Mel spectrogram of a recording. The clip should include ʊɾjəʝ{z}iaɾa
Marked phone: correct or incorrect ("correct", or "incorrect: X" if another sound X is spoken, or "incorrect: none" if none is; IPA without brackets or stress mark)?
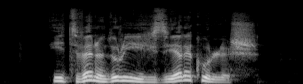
correct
